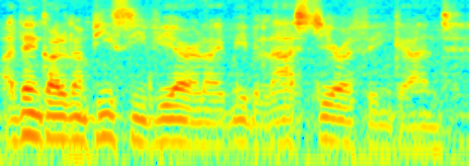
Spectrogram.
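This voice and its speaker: Chatty Jamaican streamer, deep voice. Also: male voice, brisk, over music. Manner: chatty, opinionated, laughs often. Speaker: game streamer. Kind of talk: casual live gameplay commentary.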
